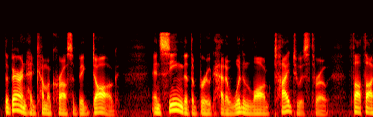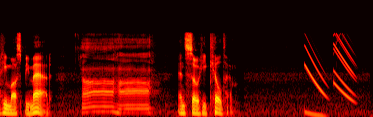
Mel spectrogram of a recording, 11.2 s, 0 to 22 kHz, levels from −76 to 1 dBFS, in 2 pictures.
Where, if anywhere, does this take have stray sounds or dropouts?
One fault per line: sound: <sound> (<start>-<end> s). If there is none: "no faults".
sound: laugh (6.7-8.0 s)
sound: chirp (10.2-11.0 s)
